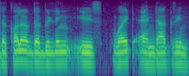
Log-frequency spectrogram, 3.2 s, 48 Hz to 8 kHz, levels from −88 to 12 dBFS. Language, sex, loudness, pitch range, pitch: English, male, -15 LUFS, 115-125 Hz, 120 Hz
